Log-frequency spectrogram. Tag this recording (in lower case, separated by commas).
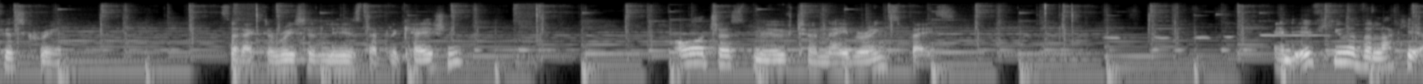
speech, music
